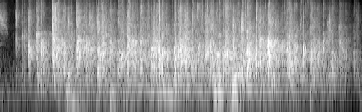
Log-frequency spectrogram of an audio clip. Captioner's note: audience clapping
